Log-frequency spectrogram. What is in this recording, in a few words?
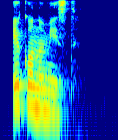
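"экономист", Komi, female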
